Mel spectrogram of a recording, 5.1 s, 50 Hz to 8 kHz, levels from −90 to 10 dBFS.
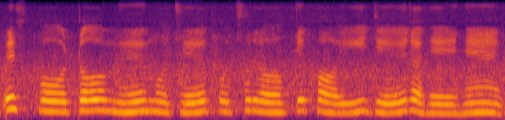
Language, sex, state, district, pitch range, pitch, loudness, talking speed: Hindi, female, Madhya Pradesh, Katni, 190-215 Hz, 200 Hz, -14 LUFS, 120 wpm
